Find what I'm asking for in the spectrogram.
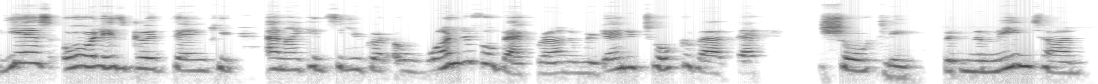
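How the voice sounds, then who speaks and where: A woman speaks with a strong South African accent at a moderate pace. Her voice is high and her intonation lively. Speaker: talk show host. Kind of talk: casual interview.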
